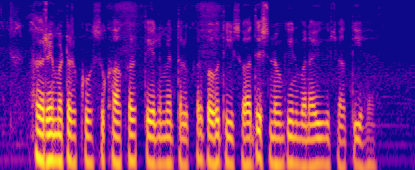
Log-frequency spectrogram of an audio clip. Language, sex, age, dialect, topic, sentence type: Hindi, male, 25-30, Kanauji Braj Bhasha, agriculture, statement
